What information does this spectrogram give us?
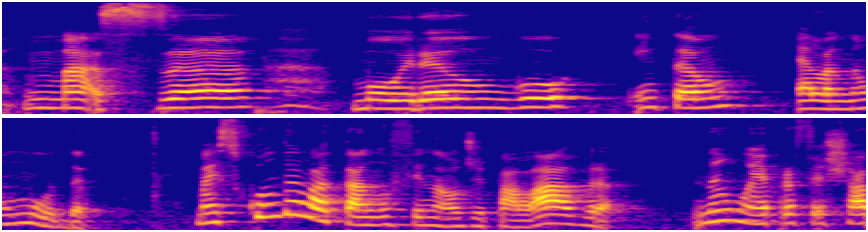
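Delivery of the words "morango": morango drawn out slowly, the M fully closed; slow teaching demo of morango; clear M sound, slow. Shown as a demonstration. Teacher slowly modelling morango for students. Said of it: "é som de M".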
